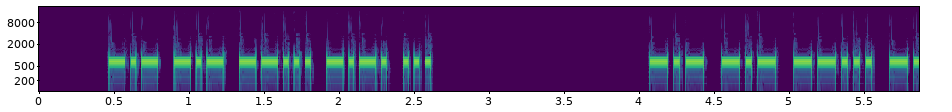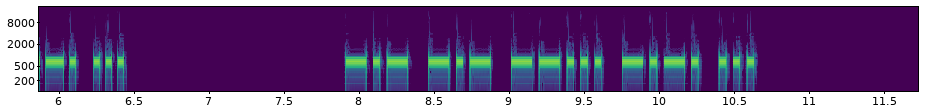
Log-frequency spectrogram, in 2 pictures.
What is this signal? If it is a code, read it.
Morse code, heard as a keyed tone, about 30 wpm, 700 Hz. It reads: KK7CS KK7CS KK7CS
